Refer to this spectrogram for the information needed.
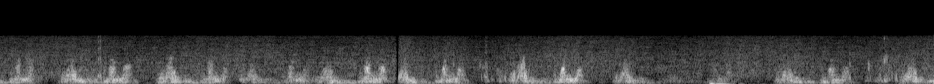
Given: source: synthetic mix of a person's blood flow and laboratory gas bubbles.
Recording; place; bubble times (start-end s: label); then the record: Doppler ultrasound of blood flow; precordium
0.25-0.35 s: bubbles
0.67-0.85 s: bubbles
0.93-1.05 s: bubbles
4.53-4.57 s: bubbles
4.79-5.28 s: bubbles
8.47-8.53 s: bubbles
8.64-9.12 s: bubbles
From the record:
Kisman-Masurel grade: 221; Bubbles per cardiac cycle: several, 3 to 8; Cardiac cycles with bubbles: 10 to 50%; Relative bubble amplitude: barely perceptible (0.100 to 0.250); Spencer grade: 2 (many but less than half of the cardiac periods contain bubble signals, singularly or in groups); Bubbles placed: anywhere in the cardiac cycle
